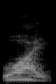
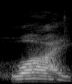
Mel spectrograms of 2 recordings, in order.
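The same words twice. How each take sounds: First: "ওয়াই" as a short "wai", no h; silent h. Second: "হোয়াই" with a sounded h, "ho-ai"; mispronounced h. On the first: Teacher giving learners the correct form of why, "ওয়াই" with silent h. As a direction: open "ওয়াই" straight on a w. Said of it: "এখানে সঠিক উচ্চারণটা হচ্ছে". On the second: Teacher showing learners the common mistake, "হোয়াই" with added h. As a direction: start "হোয়াই" on a breathed "ho". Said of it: "আসবে না বা হ". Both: Shown as a demonstration.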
